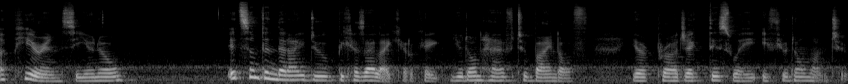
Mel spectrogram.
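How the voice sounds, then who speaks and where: A woman with a strong Brazilian accent, medium pitch and a dark, mellow tone speaks with long, frequent pauses. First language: Portuguese. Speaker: knitting instructor. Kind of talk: tutorial. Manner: conversational with fillers and tag questions.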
